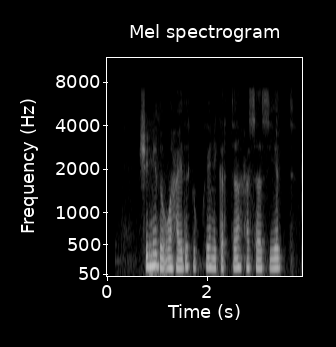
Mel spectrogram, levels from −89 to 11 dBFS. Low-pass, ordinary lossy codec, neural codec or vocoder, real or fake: 7.2 kHz; none; none; real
